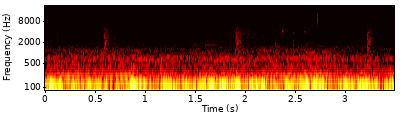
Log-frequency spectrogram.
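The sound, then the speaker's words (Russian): A steady low rumble of a car moving slowly over railway tracks at low speed, swaying slightly, with a few soft bumps and clunks spaced out as the wheels cross the rails. “Переезжаем рельсы. Так, вот, на низкой скорости покачиваемся, конечно, немного.”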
